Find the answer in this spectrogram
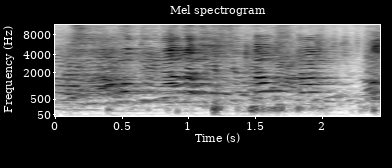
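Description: Indistinct murmur of several voices talking off-microphone in a large hall, fainter than the speech at the microphones.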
